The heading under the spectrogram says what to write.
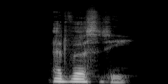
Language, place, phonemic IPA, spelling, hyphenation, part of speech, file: English, Queensland, /ædˈvɜː.sɪ.ti/, adversity, ad‧ver‧si‧ty, noun, En-au-adversity.ogg
- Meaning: 1. The state of adverse conditions; state of misfortune or calamity 2. An event that is adverse; calamity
